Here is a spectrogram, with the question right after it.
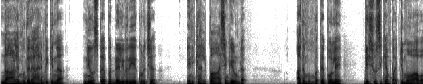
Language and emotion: Malayalam, fearful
